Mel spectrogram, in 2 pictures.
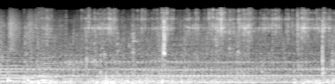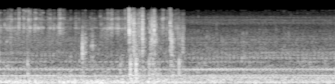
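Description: A landing net with a fish being swung into a small boat, with many quick rattles and clicks. Underneath is a steady hum from the boat's outboard motor running. The clatter stops about five seconds in.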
